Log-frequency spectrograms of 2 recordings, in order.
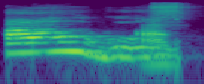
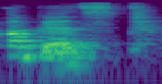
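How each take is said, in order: First: It begins with 'ow', German style. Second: It begins with 'aw', English style. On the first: "অগাস্টকে ওরা বলে আউগুস্ট" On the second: "ইংলিশে কিন্তু আমরা বলি অগাস্ট"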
